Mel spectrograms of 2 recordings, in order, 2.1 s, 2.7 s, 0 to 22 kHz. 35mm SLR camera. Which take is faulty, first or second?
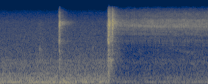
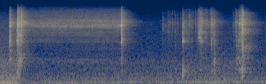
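second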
